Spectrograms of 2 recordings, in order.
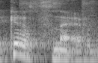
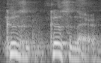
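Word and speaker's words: Kirzner: I guess in Germany they would say Kirchner, but he lives in America. No, yeah, that's right, sorry. Kuzner, they pronounce it in America.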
